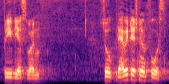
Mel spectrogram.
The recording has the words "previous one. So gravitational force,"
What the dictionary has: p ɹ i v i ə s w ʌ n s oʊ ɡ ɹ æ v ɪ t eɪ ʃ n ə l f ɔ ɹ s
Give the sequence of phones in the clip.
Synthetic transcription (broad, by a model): p ɹ i v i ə s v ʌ n s oʊ ɡ ɹ æ v ɪ t eɪ ʃ n ə l f ɔ ɹ s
